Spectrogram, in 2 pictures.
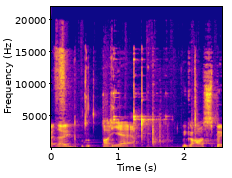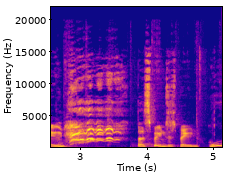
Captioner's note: laughs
